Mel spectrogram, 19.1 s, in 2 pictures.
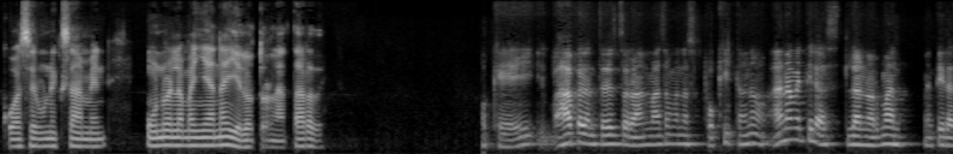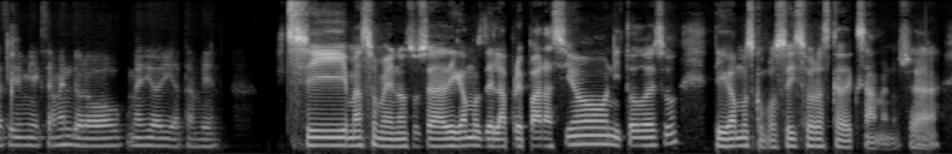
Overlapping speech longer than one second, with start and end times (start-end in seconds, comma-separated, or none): none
